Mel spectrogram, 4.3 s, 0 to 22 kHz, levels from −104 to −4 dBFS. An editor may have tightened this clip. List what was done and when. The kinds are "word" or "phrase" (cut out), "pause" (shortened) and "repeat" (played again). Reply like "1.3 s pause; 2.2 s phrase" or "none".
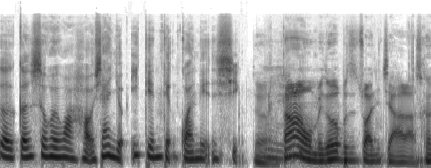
2.5 s pause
